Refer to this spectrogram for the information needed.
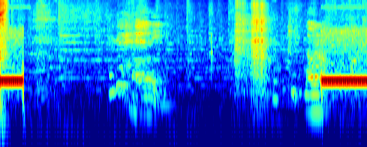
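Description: A steady electronic ringback tone of an outgoing phone call sounds loudly at the start and again at the end, with people chatting quietly in the gap between the two rings; the call goes unanswered.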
